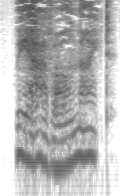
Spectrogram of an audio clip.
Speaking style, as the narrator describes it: she murmured

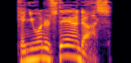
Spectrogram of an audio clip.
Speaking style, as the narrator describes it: AJ shouted

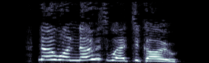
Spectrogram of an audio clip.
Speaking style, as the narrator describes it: she wails

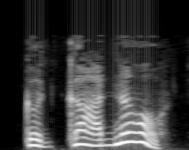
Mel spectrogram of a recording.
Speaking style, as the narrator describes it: she exclaimed, in mock horror

